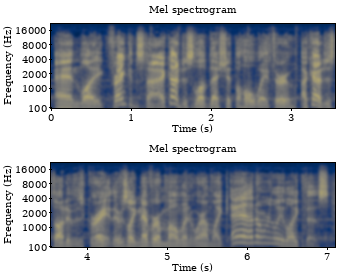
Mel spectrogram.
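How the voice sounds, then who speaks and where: This Florida-born American gaming creator talks fast in a slightly high voice with big swings in pitch. He rambles casually over his gameplay, unsure of himself and poking fun at himself, often stammering and repeating words, while music plays behind him.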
